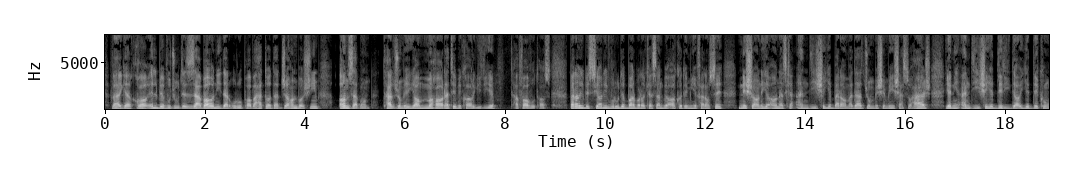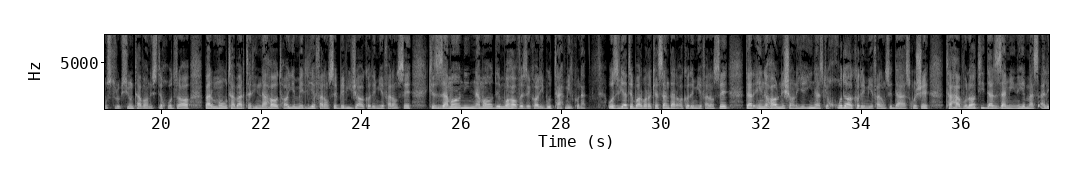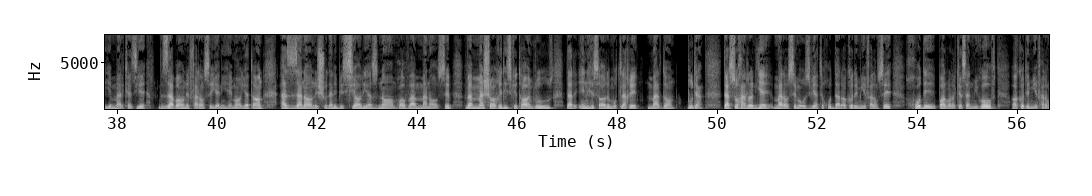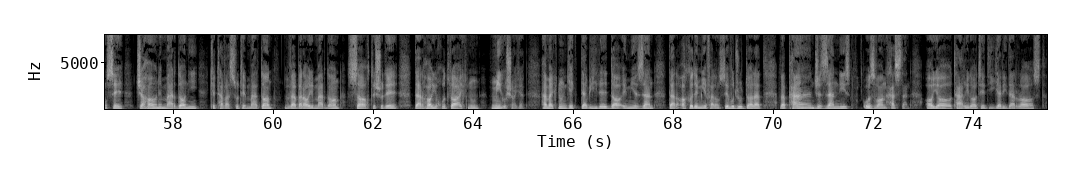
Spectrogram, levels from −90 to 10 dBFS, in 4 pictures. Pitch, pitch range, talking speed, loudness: 145 Hz, 135-165 Hz, 130 wpm, -22 LUFS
